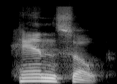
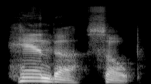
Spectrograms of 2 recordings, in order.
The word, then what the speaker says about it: hand soap: Hand soap. Hand soap. I'm not really pronouncing the D here. It's almost silent.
